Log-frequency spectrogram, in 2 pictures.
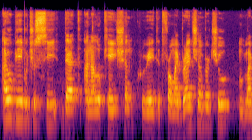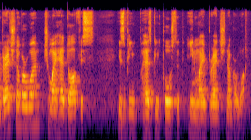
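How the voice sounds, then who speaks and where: A man giving a step-by-step software tutorial in an explanatory, instructional way. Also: a little high, normal speed, rough recording. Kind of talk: scripted software tutorial narration.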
